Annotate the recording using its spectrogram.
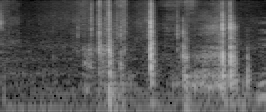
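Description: A car's glove compartment being opened: a few short clicks and knocks from the latch and plastic lid, with rustle from handling, a sharp click a little past the middle.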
